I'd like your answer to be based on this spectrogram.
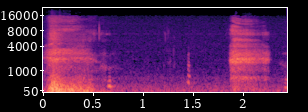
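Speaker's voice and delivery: short hushed burst of laughter; breathy laugh. Real, not acted. Streamer laughing after correcting a viewer, breathy laugh. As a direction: laugh briefly, mostly on breath. Amused after blunt answer.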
